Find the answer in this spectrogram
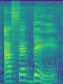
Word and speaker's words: A fẹ́ bẹ̀ ẹ́: This first one is pronounced afebe, afebe, afebe.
